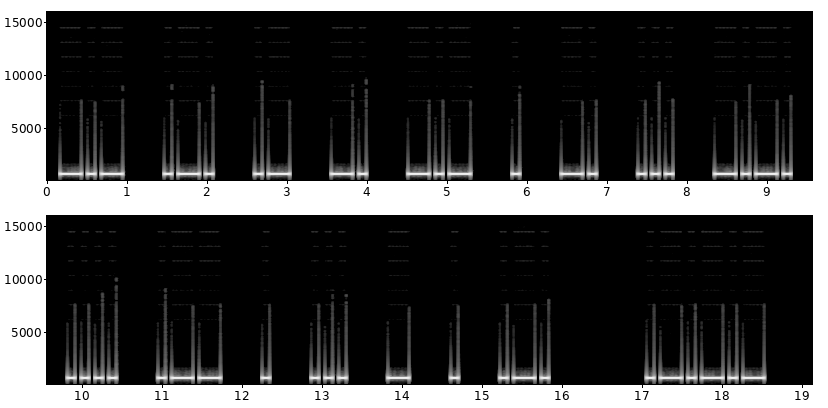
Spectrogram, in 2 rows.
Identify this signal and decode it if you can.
Morse code, heard as a keyed tone, about 14 wpm, spaced as for 10 wpm, 680 Hz. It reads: KRANKENSCHWESTER.
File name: Morsekurs / Witze / Witz 04. Juli 2023 50 F70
